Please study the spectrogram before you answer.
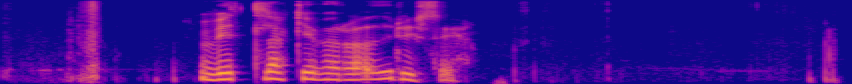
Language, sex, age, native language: Icelandic, female, 30-39, Icelandic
